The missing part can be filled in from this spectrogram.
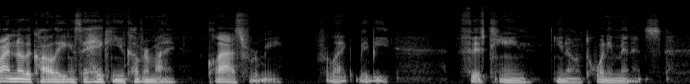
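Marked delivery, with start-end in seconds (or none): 0.9-6.6 put-on tearful voice, halting, barely getting words out. Retelling asking a colleague to cover a class: imitating own tearful asking. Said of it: "it's like tears in my eyes".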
